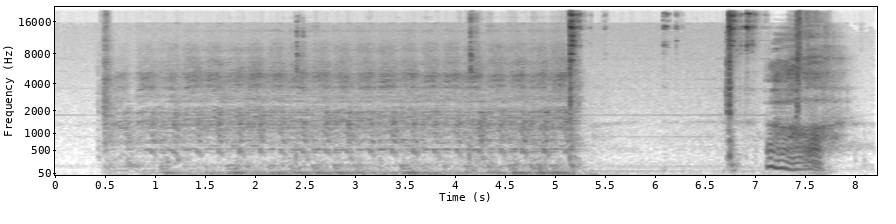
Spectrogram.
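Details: Car that will not start: the starter turns the engine over for about five seconds with steady, even compression beats, but it never fires and falls silent.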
